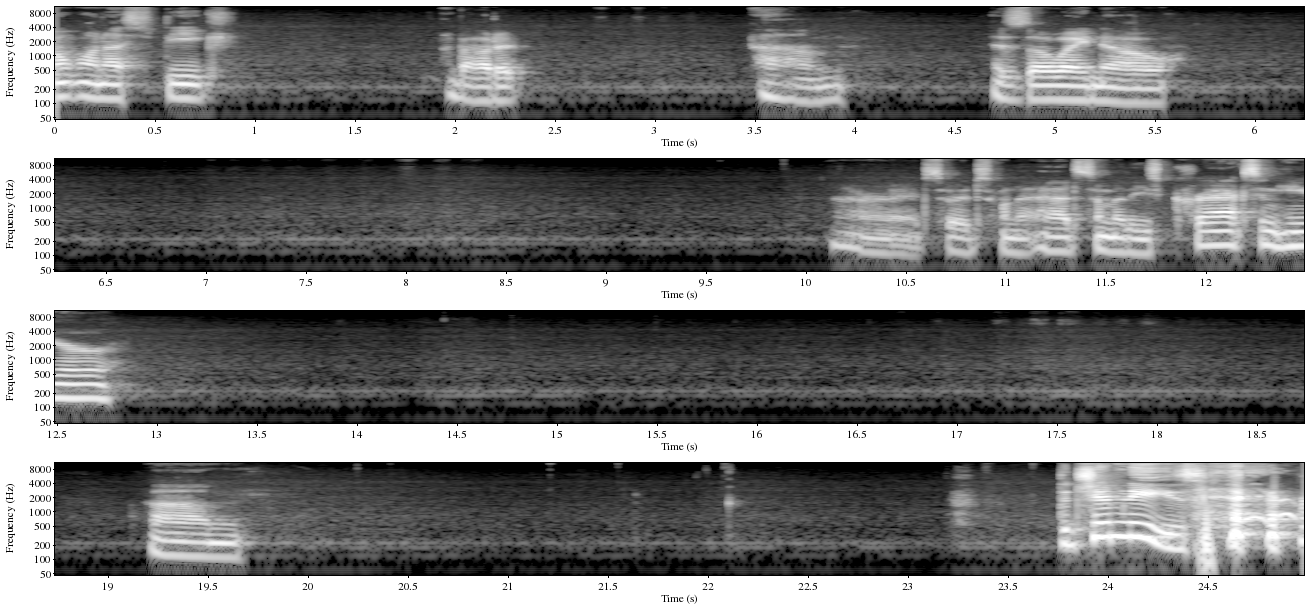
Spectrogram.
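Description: A man speaks calmly and close, in short phrases with pauses.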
